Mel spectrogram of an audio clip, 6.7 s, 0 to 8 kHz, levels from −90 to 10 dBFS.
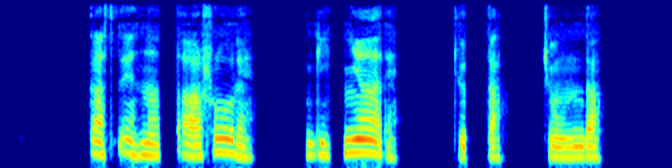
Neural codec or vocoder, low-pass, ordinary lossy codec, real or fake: none; 7.2 kHz; Opus, 64 kbps; real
